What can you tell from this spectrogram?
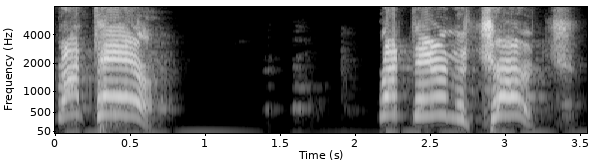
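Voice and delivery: high, loud, slow holler; preacher's high shout; emphatic exclamation. Real, not acted. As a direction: exclaim it in indignant disbelief. Exclaiming over public rebuke.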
